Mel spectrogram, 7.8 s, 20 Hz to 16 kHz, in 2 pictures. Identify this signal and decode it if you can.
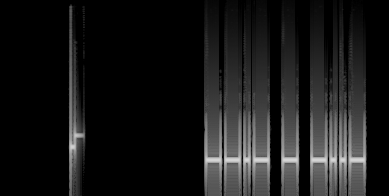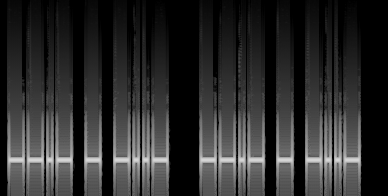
Morse code, heard as a keyed tone, about 25 wpm, 700 Hz. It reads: QTX QTX QTX
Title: Q-Codes Repeated 3x 25wpm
